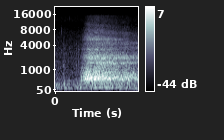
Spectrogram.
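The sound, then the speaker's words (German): A deep, airy breath, fairly loud, taken on instruction during a guided healing exercise, swells in after a brief quiet moment and holds steady as a long, breathy rush of air. No talking. “Tief atmen.”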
